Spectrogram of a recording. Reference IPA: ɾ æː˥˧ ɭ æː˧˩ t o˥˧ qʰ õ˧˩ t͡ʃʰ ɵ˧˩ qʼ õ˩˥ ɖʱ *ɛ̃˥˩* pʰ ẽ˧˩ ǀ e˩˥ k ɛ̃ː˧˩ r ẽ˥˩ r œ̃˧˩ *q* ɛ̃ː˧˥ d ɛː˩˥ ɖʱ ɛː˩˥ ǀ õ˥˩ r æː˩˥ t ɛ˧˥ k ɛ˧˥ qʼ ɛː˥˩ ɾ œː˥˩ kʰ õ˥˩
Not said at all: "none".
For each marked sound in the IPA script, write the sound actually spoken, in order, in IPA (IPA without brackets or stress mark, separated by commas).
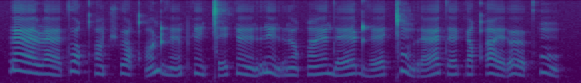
ɛ̃˨˩˦, q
